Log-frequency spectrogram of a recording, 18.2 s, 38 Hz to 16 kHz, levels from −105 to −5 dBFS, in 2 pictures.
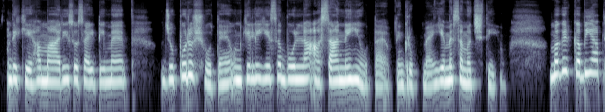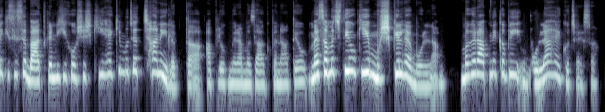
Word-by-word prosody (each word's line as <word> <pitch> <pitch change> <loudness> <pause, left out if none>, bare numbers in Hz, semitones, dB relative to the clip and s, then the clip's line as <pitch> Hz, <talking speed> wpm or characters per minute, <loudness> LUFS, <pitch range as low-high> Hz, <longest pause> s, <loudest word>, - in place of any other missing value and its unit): देखिए 215 -3 +2
हमारी 200 +2 +1
सोसाइटी 195 -3 -2
में 200 +1 -2 0.6
जो 220 +2 0
पुरुष 265 -2 +2
होते 165 0 -4
हैं 180 +2 -1
उनके 215 +2 +2
लिए 230 +1 +1
ये 230 - +2
सब 240 +1 0
बोलना 225 0 +4 0.2
आसान 200 +2 +2
नहीं 220 +1 +6
होता 160 -1 -8
है - - -8
अपने 160 +1 -8
ग्रुप 160 -1 -6
में, 155 - -5
ये 190 +4 +1
मैं 210 +2 +5
समझती 180 -7 -2
हूँ। 180 - -22 0.7
मगर 295 +7 +4
कभी 305 +2 +3
आपने 310 0 -4
किसी 285 0 -10
से 300 +2 -3
बात 200 -3 +1
करने 245 0 0
की 255 +1 -6
कोशिश 240 0 -5
की 285 0 -5
है 295 +1 -6
कि 320 +5 -9
मुझे 330 +1 -6
अच्छा 330 -1 -5
नहीं 275 -7 +2
लगता 145 0 -9 0.2
आप 185 +1 -12
लोग 175 -1 -8
मेरा 175 0 -5
मज़ाक 170 -2 -7
बनाते 175 +1 -8
हो? 195 0 -7
मैं 250 +5 +5
समझती 320 +4 +3
हूँ 345 -1 +6
कि 320 - +3
ये 330 - +8
मुश्किल 280 +2 +5
है 250 - +2
बोलना, 155 +7 -8 0.4
मगर 280 +5 +1
आपने 290 0 -1
कभी 290 -1 -3 0.2
बोला 190 +9 0
है 245 - -5
कुछ 180 -5 -12
ऐसा? 165 +2 -15
220 Hz, 200 wpm, -19 LUFS, 185-275 Hz, 0.7 s, ये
